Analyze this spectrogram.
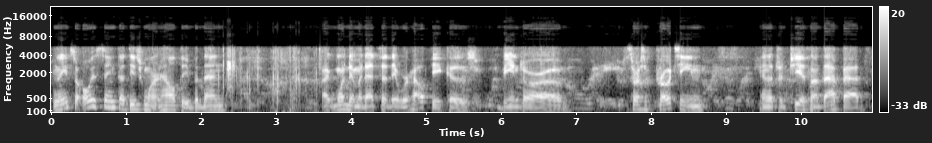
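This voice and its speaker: A young adult male vlogger talks casually to a handheld camera held at arm's length, his voice on the low side and animated at a moderate pace. A crowd can be heard behind him, and the camera audio is muffled and noisy.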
